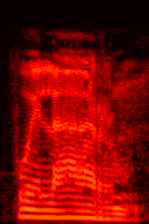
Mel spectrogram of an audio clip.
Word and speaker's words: puellarum: Puellarum, regra 2. Quando a penúltima é longa, o acento fica na penúltima.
